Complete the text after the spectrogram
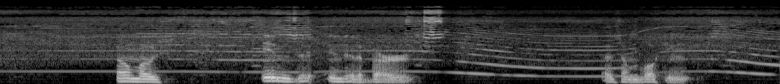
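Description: A small electric pen tool hums faintly against wood.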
